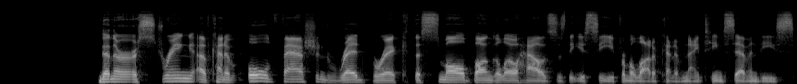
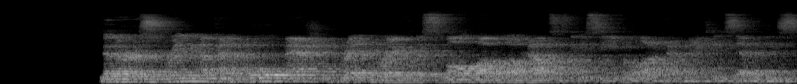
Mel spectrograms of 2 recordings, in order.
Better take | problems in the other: first | room echo; strong; dies away in 2.4 s // off-mic speech; far

